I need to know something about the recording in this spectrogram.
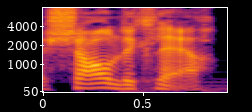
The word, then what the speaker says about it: Charles: Liam Lawson uh so this has two versions because the angelized version is just Charles L cler but the French version is yeah shair I prefer to say shair uh Michelle lir Neville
